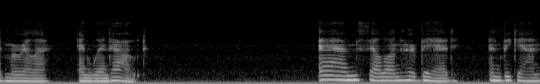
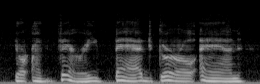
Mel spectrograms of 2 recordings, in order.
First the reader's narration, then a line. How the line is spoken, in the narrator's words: Marilla said angrily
